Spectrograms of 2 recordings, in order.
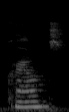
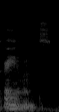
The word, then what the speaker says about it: crayon: But, And like, for those of you who think it's crowns, it's crayons. He's saying crayons.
